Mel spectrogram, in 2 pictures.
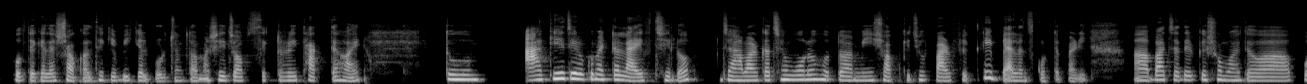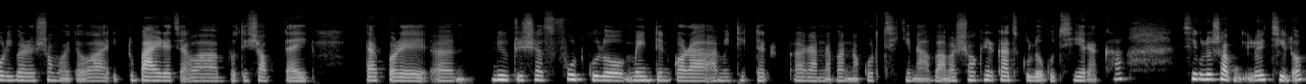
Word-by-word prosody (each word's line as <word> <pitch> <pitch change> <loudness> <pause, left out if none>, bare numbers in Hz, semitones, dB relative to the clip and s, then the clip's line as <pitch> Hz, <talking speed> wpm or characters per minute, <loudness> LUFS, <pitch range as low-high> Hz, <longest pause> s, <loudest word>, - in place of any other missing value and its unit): বলতে 175 - 0
গেলে 170 0 +1
সকাল 170 -3 +1
থেকে 190 -1 -2
বিকেল 180 0 -1
পর্যন্ত, 155 +3 -5
আমার 85 +2 0
সেই 195 - +2
জব 175 -1 +1
সেক্টর 185 0 -6
এই - - -4
থাকতে 180 0 -1
হয়। 165 +2 +1 0.9
তো, 230 - +6 0.8
আগে 220 +4 +5
যেরকম 245 -2 +7
একটা 225 -1 +2
লাইফ 170 0 +3
ছিল, 190 -3 -2 0.5
যা 200 - +3
আমার 190 0 +3
কাছে 200 +3 0 0.2
মনে 220 +1 +4
হতো, 205 -2 0
আমি 185 0 -2 0.2
সবকিছু 195 +3 -3 0.2
পারফেক্টলি 175 - 0
ব্যালেন্স 175 +1 +1
করতে 150 0 -7
পারি। - - -5 0.5
আ - - +4 0.2
বাচ্চাদেরকে 210 0 0
সময় 195 -3 0
দেওয়া, 175 0 0 0.3
পরিবারের 185 -3 -1
সময় 180 - -3
দেওয়া, 165 - -2 0.2
একটু 230 -3 -10
বাইরে 180 -1 +5
যাওয়া, 165 0 -2 0.2
প্রতি 175 - -7
সপ্তাহে। 165 - -2 0.6
তারপরে 180 -2 +1 0.3
এন 165 +4 -3 0.4
নিউট্রিশিয়াস 205 -1 +1
ফুড 230 -1 +3
গুলো 190 -2 +4 0.3
মেইনটেইন 190 -1 0
করা, 165 -1 +2 0.2
আমি 170 0 -5
ঠিকঠাক 190 -2 -6 0.3
আ - - 0
রান্নাবান্না 85 - -3
করছি - - -7
কিনা, 85 0 -3
বা 85 - -1
আমার 85 0 -2
শখের 195 +1 0
কাজগুলো 190 - 0
গুছিয়ে 185 -3 -2
রাখা, 245 - -8 0.7
সেগুলো 235 -2 +4
সবগুলোই 220 -1 +2
ছিল। 195 - +2
185 Hz, 145 wpm, -24 LUFS, 170-205 Hz, 0.9 s, যেরকম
